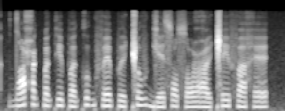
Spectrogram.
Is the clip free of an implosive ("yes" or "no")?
yes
